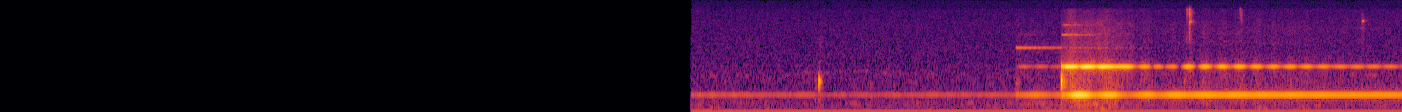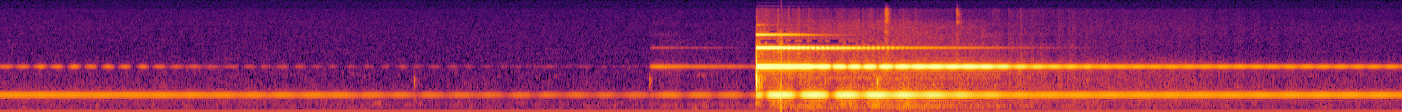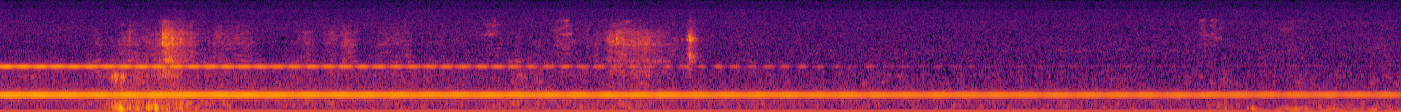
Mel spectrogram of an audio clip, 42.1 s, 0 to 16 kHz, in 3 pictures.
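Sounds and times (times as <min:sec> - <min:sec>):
singing bowl ringing: 0:10.2 - 0:40.5.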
